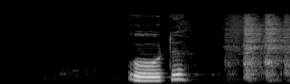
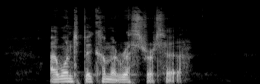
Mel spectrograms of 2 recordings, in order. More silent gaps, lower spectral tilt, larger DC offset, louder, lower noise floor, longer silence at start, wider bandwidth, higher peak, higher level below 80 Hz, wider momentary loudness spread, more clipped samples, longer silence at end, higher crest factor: neither; about the same, -5.5 dB/octave vs -5.5 dB/octave; neither; about the same, -20 LUFS vs -19 LUFS; about the same, -69 dBFS vs -69 dBFS; first, 1.3 s vs 0.5 s; second, 11.5 kHz vs 15.5 kHz; about the same, -4 dBFS vs -2 dBFS; second, -78 dBFS vs -54 dBFS; first, 16 LU vs 7 LU; neither; second, 0 s vs 0.75 s; about the same, 20 dB vs 18 dB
